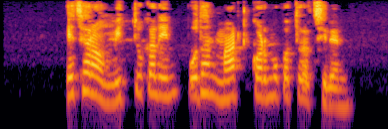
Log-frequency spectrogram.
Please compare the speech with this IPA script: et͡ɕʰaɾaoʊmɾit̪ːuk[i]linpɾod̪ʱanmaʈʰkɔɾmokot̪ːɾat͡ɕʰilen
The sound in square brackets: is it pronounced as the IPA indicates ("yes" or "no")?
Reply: no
